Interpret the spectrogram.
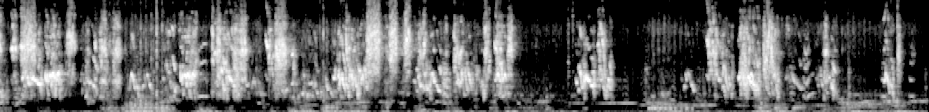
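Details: Budgies chirping: dense bursts of scratchy, high warbled chatter, several birds overlapping, with brief pauses and a soft low rumble underneath.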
